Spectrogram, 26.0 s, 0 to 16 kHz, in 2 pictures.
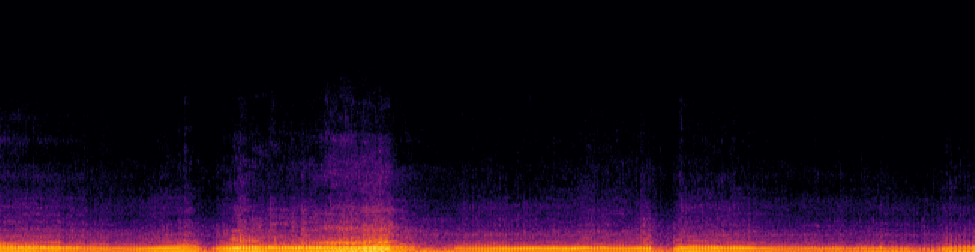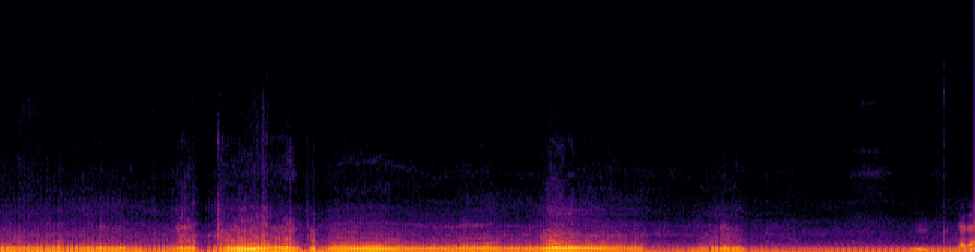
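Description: Yamaha Tenere 700's parallel-twin engine running under a rider on a dirt track, the revs rising and falling as the throttle opens and closes, with a few short knocks along the way.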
